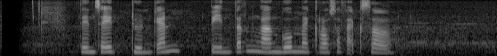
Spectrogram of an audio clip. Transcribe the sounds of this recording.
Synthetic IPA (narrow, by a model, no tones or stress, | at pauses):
t̪ɪnsed̪̥o̤nkɛn | pint̪ərŋaŋɡomakɾosfɛ̰ksəl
